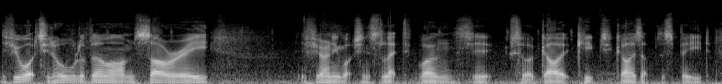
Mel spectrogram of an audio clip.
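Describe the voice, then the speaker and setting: With a low, gravelly voice and a completely flat delivery, a gaming channel host talks at normal speed through a trucking game. It's casual let's-play commentary from his home setup, rambling and apologetic with self-mocking asides, and there's slight background noise.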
